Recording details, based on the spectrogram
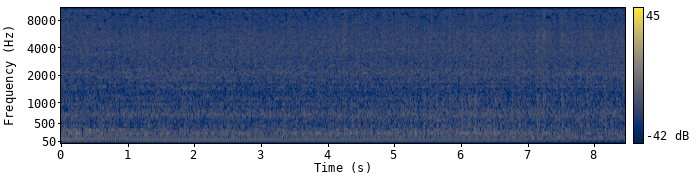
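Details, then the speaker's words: Used Kenmore top-load washer with a heavy jeans and towel load in its final spin cycle: a steady low hum with an even whir and no knocking or scraping, spinning smoothly at full speed. "she didn't hear it's nice and smooth I'll show you that it is spinning nice and fast nice smooth quiet operation"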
